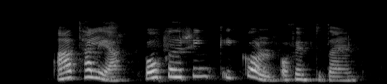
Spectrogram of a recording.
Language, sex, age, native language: Icelandic, female, 40-49, Icelandic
